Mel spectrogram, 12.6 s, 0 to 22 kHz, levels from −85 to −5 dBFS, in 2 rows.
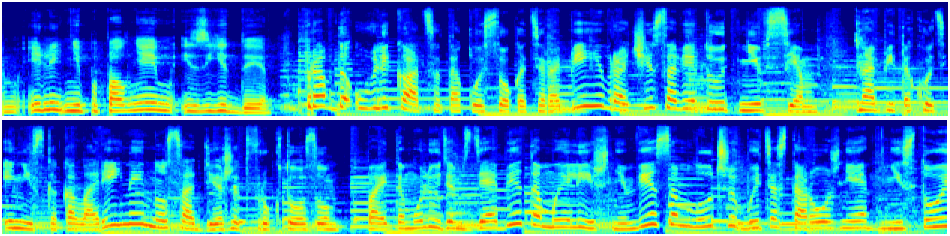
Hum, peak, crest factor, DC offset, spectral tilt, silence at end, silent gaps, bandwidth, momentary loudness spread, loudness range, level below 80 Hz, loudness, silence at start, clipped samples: none; -8 dBFS; 18 dB; under 0.1%; -4.5 dB/octave; 0 s; none; 17.5 kHz; 3 LU; 1 LU; -46 dBFS; -26 LUFS; 0 s; under 0.1%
